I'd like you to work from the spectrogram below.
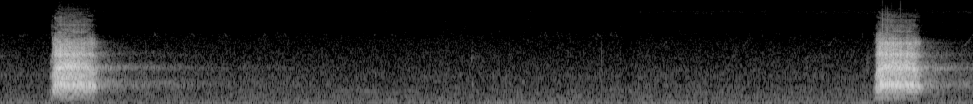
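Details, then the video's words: Barking deer, a male, in a call used as a hunting lure: one short, hoarse bark, then a long quiet pause of roughly eight seconds before a second matching bark. "Suara Kijang Jantan"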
